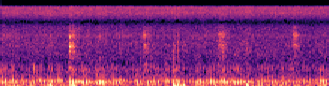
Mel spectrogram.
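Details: Purring from sibling kittens during a grooming session, a low, pulsing drone with a few soft thumps and light licking ticks.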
